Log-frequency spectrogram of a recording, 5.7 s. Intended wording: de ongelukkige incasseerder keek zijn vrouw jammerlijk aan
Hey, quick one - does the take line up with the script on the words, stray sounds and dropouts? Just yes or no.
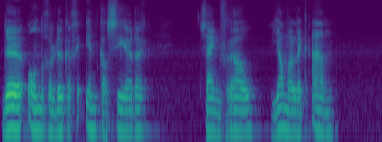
no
